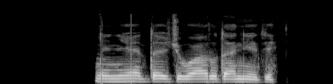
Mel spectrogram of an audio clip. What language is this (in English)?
Pashto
